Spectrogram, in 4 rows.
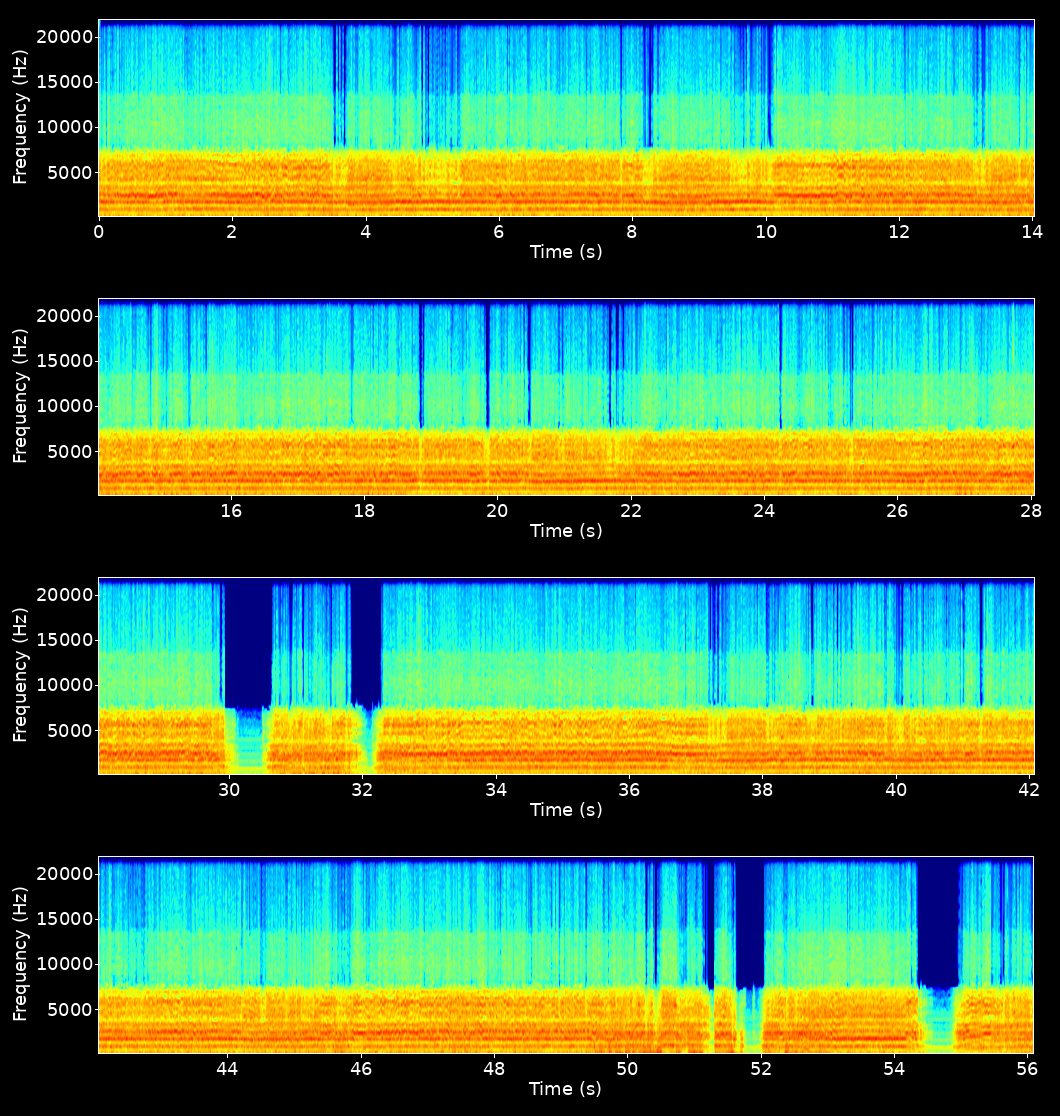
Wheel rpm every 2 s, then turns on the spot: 220, 220, 230, 230, 220, 220, 230, 230, 230, 230, 230, 230, 230, 220, 190, 110, 160, 210, 210, 230, 230, 230, 220, 220, 230, 170, 190, 130.
none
